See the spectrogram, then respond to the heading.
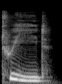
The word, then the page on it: tweed: British English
